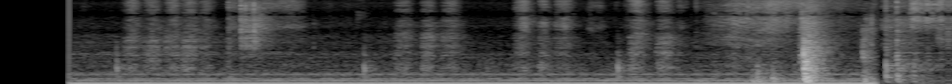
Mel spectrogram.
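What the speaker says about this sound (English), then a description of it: "I'm going to draw the hexagon" Pencil scratching across paper while drawing a hexagon, a steady close rubbing texture with short stroke breaks, ending in a louder scrape.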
